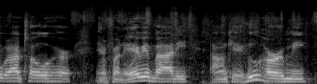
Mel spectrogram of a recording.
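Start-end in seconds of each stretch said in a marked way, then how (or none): none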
